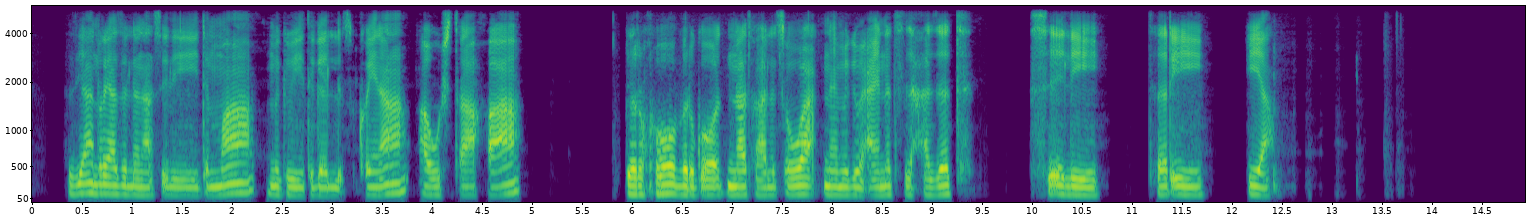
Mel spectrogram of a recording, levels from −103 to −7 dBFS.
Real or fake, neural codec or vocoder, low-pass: real; none; 5.4 kHz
